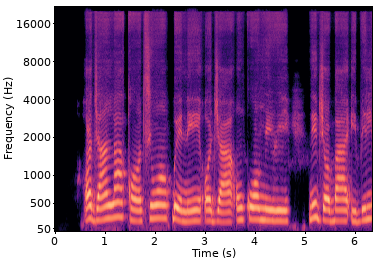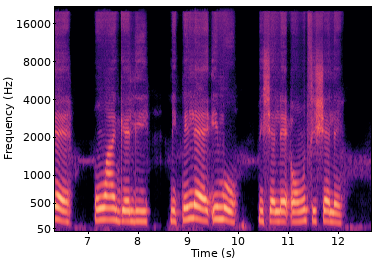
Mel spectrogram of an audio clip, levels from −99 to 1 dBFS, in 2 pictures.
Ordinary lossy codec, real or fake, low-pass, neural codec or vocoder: none; fake; none; autoencoder, 48 kHz, 32 numbers a frame, DAC-VAE, trained on Japanese speech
